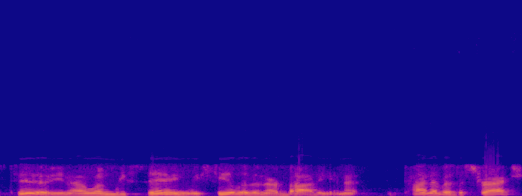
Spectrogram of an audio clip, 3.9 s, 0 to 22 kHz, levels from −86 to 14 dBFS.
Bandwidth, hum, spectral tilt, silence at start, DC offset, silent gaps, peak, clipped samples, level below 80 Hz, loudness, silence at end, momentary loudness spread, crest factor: 3.8 kHz; none; -9 dB/octave; 0.15 s; under 0.1%; none; -10 dBFS; under 0.1%; -74 dBFS; -25 LUFS; 0 s; 7 LU; 16 dB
